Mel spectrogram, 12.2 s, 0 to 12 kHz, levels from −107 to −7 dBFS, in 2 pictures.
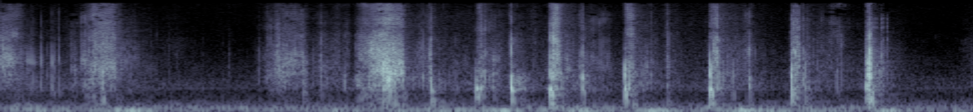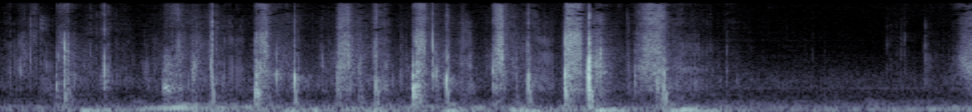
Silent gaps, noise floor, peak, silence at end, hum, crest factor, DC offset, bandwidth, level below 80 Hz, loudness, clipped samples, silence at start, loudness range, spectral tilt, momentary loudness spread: none; -62 dBFS; -4 dBFS; 0 s; none; 38 dB; under 0.1%; 11.5 kHz; -54 dBFS; -38 LUFS; under 0.1%; 0 s; 6 LU; -2 dB/octave; 20 LU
